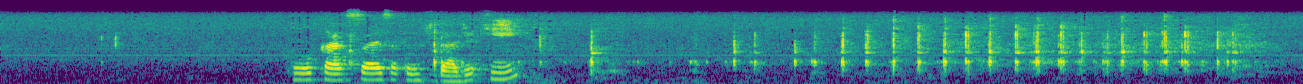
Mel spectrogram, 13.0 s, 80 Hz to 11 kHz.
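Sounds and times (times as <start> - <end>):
spoon clicking against plastic container: 7.3 - 12.5.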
